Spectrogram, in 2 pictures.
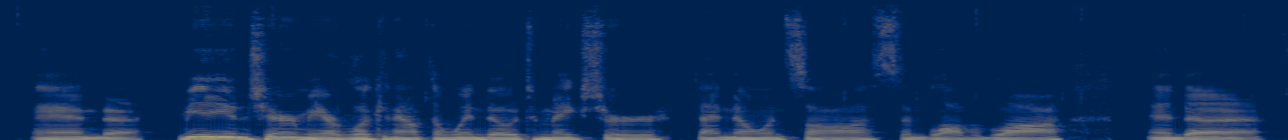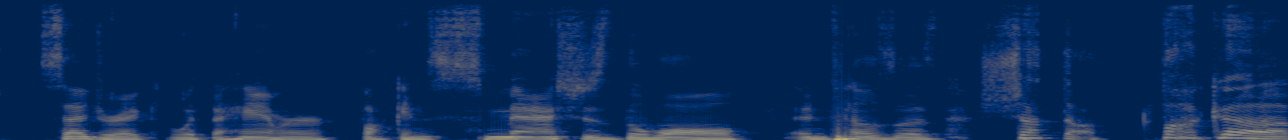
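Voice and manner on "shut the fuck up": mock yelling, higher. Retelling how a friend smashed the wall with a hammer: imitating someone yelling. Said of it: "Just fucking yells it".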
